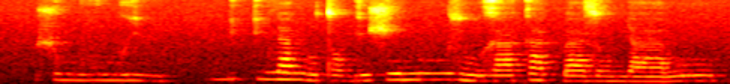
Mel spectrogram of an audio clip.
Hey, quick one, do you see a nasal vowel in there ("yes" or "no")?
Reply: yes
